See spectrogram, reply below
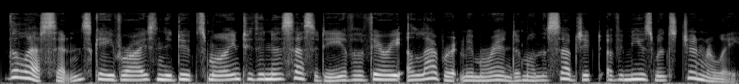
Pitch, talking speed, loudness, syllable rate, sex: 210 Hz, 185 wpm, -16 LUFS, 6.1 syllables/s, female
